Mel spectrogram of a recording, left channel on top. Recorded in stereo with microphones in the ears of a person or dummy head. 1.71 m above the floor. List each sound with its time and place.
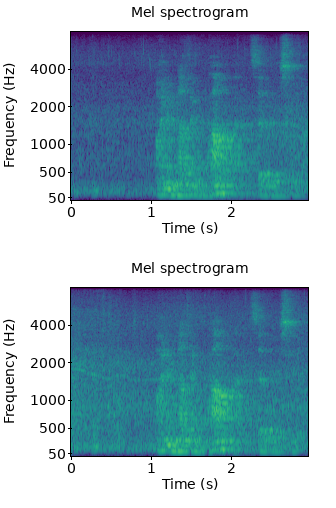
1.1 s a man speaking: 30° left (ahead or behind), 1.2 m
